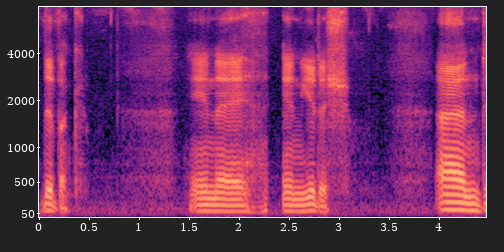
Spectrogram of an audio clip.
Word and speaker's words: dybbuk: the div the dybbuk thing is it's about dybbuk but it's pronounced divak in a in yiddish and uh that's why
